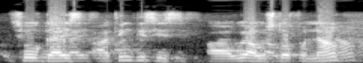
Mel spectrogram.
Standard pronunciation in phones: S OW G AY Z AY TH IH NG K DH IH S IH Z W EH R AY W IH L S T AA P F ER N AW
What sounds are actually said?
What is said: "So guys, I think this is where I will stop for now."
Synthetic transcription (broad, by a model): S OW G AY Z AY T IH NG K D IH S IH Z W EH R AY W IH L S T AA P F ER N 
